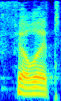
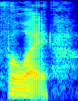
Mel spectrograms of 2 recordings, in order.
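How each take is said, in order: First: The word uses the British pronunciation. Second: The word uses a non-British pronunciation. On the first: "I say fillet. It is because I'm Canadian and we use the British pronunciation" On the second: "people got really upset that I don't say fillet"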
